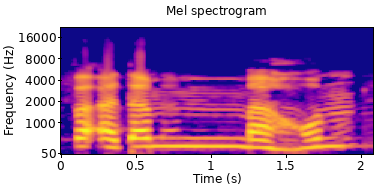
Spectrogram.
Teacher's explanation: فَأَتَمَّهُنَّ میم مشدد ہے غنہ کریں گے، نون مشدد ہے یہاں بھی غنہ کریں گے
